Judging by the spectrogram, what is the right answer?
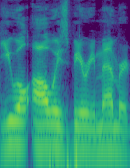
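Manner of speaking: ordinary talk, nothing marked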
